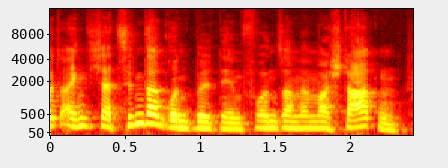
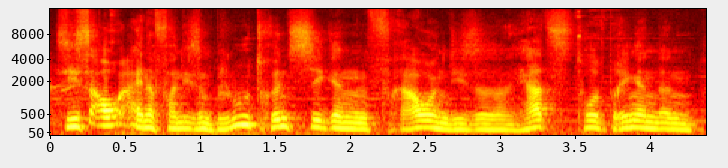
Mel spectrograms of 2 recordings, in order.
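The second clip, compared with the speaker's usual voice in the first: gedehnt dramatisch; 4 semitones lower, slower than usual. Pretend. Dramatische Beschreibung der Figur.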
